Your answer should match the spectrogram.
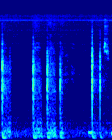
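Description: Chalk on a chalkboard while a word is written: several short, faint taps and scrapes of the chalk stick.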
